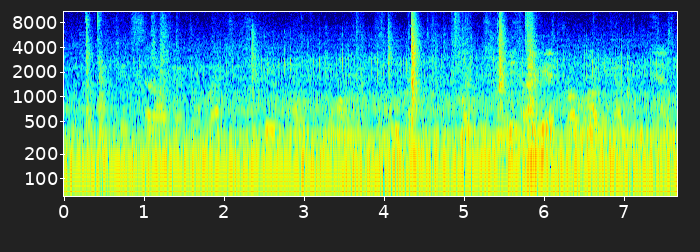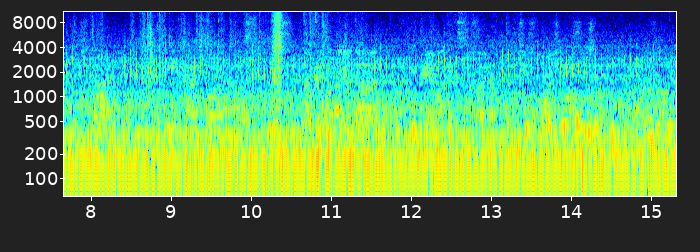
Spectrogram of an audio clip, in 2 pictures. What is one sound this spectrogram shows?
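A small stirrer motor hums steadily.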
